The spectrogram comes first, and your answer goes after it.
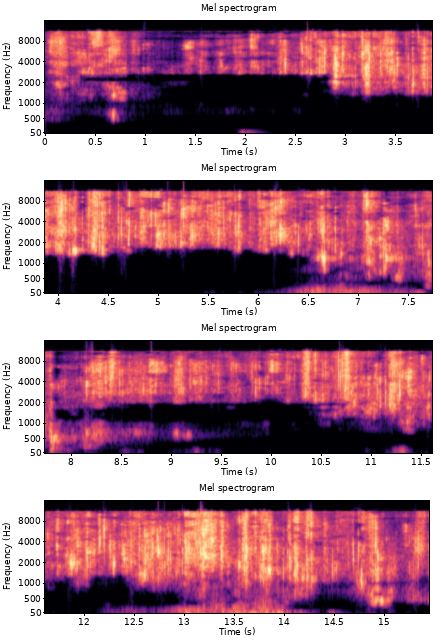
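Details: A puppy smacking its lips while eating indoors, heard up close as dense, crackly, wet clicks and smacks that run almost without pause after a quiet first two seconds, with a few soft low thumps near the middle.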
